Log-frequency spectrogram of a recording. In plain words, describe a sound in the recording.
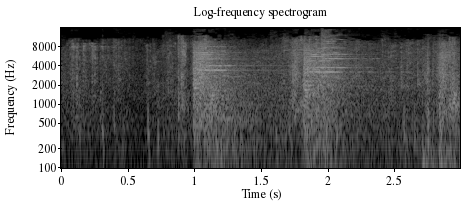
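A sword clangs against a metal shield.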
